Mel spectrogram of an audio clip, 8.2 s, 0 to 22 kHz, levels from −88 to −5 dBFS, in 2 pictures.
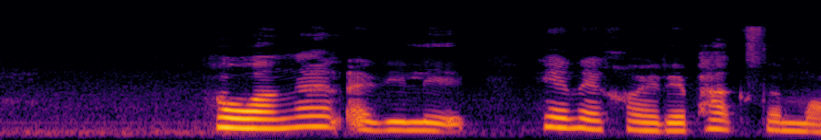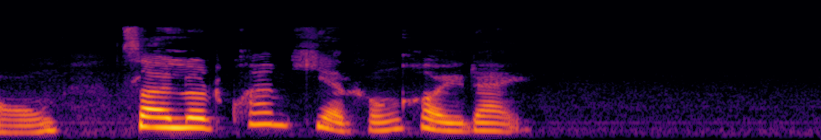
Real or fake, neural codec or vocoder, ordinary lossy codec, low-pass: real; none; none; 10.8 kHz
